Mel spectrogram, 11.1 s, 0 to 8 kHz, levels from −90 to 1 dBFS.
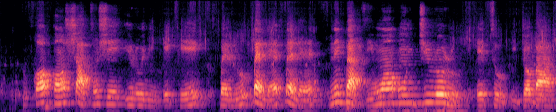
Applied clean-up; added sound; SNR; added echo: neural separator model SepFormer DNS4.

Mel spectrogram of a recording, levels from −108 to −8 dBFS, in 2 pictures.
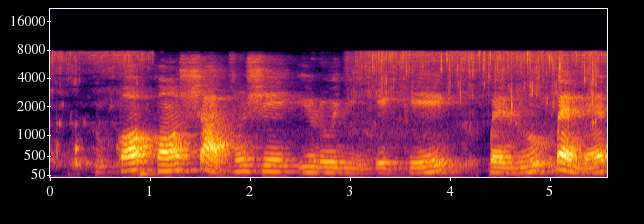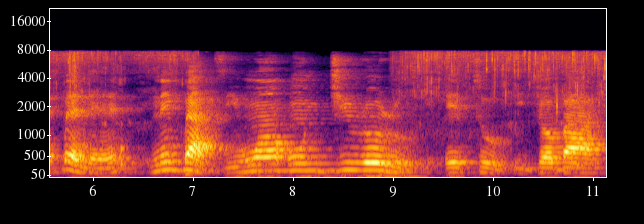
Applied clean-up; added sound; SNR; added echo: none; Sink (filling or washing); 17 dB; reverberation time 0.6 s.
